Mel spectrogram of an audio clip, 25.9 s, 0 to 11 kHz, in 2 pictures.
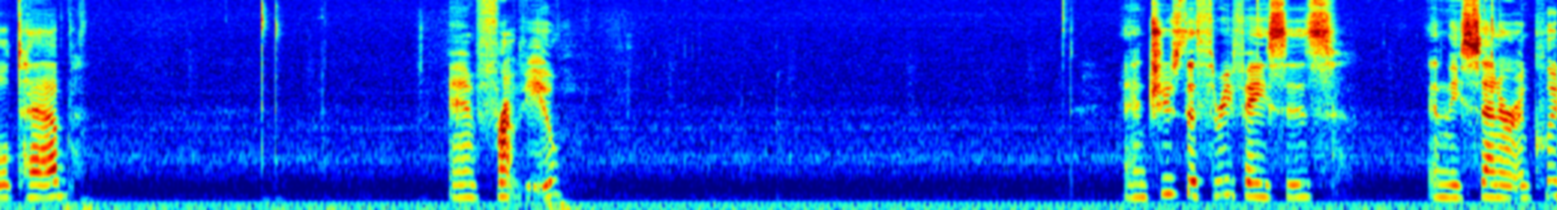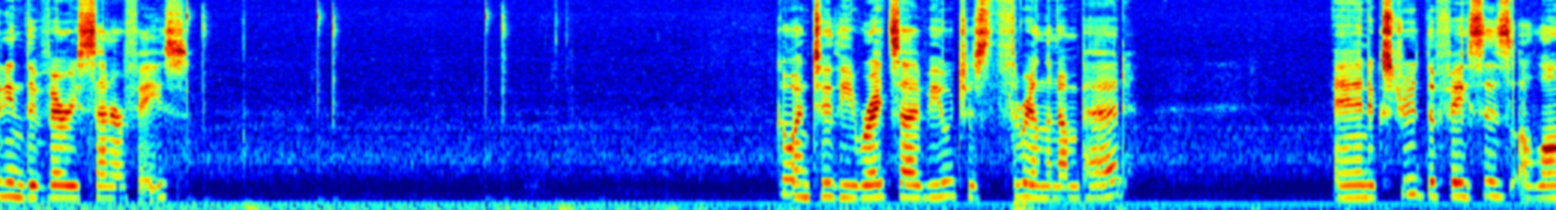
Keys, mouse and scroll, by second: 0.4 Tab, 2.1 click, 4.5 KP_1, 14.4 right click, 15.5 shift+right click, 17.0 shift+right click, 18.5 click, 21.4 KP_3.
